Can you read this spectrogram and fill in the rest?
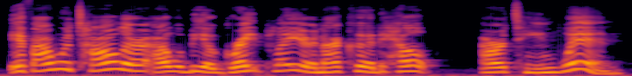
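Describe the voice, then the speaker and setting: A woman's voice: a little high, lively intonation, a little slow, dry recording, clean studio sound, recorded from a distance. A woman voicing an earnest young boy from a children's storybook. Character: young boy, earnest, eager to grow taller.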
